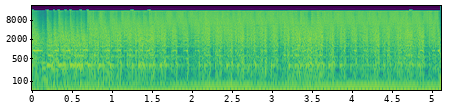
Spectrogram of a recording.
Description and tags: Some Djembe samples distorted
